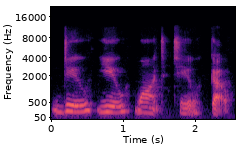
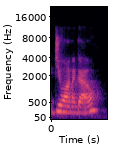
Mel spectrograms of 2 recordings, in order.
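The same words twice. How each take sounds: First: Each word is said fully and separately. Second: The words are reduced and run together. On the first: "we know the words" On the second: "when we speak English, we rarely say it that way. We say"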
